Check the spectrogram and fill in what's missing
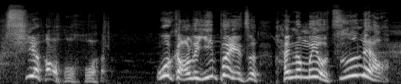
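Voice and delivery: as if the question were an insult; indignant scoff. Acted. Professor scoffs at Shen for asking about his research records, indignant.

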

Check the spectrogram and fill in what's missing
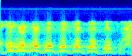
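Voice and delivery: high, loud string of get-outs; repeated angry shouting. Retold or imitated. Father driving the boyfriend out, repeated furious shouts. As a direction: hammer each word, chasing him off. Father chasing him away.

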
